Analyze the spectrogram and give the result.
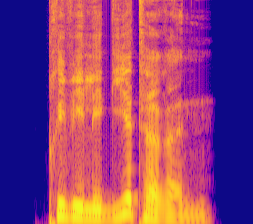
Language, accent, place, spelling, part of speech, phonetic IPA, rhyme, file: German, Germany, Berlin, privilegierteren, adjective, [pʁivileˈɡiːɐ̯təʁən], -iːɐ̯təʁən, De-privilegierteren.ogg
- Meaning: inflection of privilegiert: 1. strong genitive masculine/neuter singular comparative degree 2. weak/mixed genitive/dative all-gender singular comparative degree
